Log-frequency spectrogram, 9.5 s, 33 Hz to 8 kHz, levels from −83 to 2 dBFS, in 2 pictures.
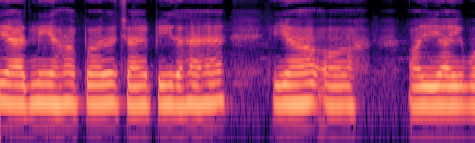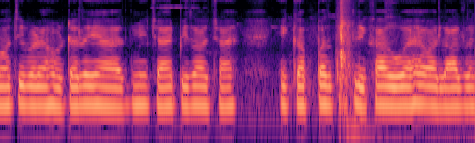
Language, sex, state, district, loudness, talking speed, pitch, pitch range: Hindi, male, Uttarakhand, Tehri Garhwal, -19 LUFS, 220 wpm, 150 Hz, 145-155 Hz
